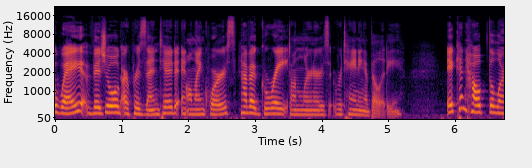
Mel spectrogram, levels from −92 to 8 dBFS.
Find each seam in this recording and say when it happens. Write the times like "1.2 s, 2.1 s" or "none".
1.0 s, 2.0 s, 2.8 s, 3.5 s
